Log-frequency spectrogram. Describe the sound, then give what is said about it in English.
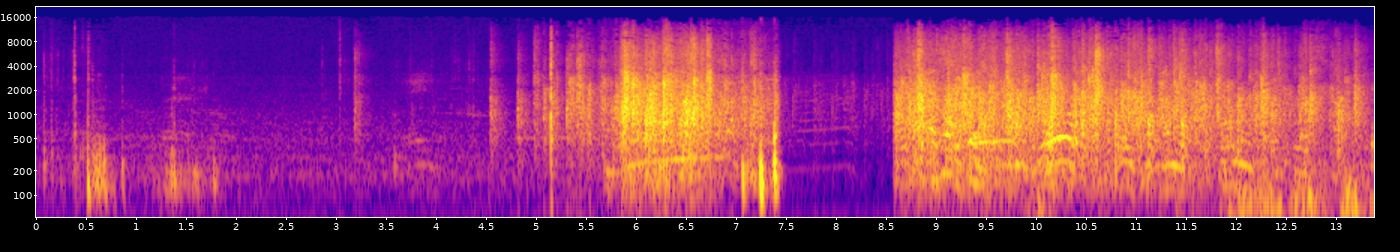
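A crowd breaks into loud, dense applause after a quiet moment, claps swelling for a couple of seconds, cutting off briefly, then resuming in a sustained burst of many hands clapping together. “A round of applause.”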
